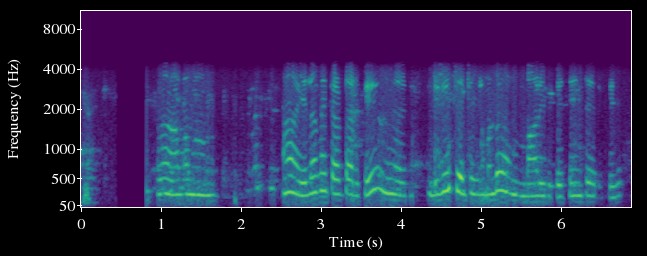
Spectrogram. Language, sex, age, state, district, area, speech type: Tamil, female, 30-45, Tamil Nadu, Mayiladuthurai, rural, conversation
